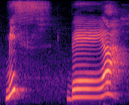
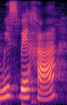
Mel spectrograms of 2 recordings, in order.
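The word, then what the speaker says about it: מִזְבֵּחַ: Kenapa saya tidak membacanya dengan misbe ah? Anda harus ingat pelajaran kita sebelumnya bahwa ada patah genufa pada aksara-aksara Ibrani tertentu, ya. Misalnya kalau patah ini, ya, dibubuhkan pada aksara het atau he misalnya, nah, maka ini membacanya bukan misbe ah, tetapi misbe ah. Ya, di sini adalah patah genufa, ya, pelajaran kita yang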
